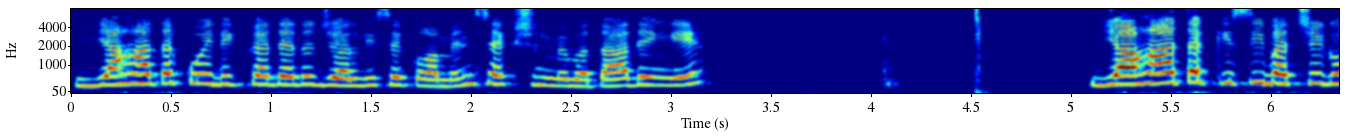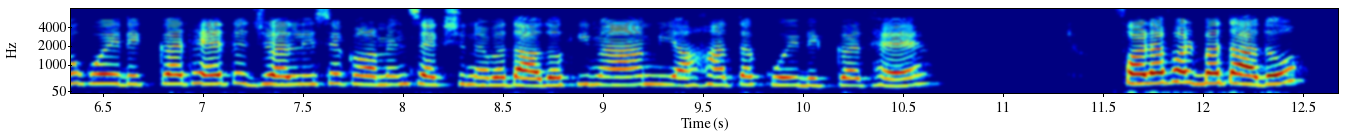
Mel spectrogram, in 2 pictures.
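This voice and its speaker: High-voiced woman teacher. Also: fairly even intonation. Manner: reads English lines slowly, then explains in Hindi. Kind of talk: chapter explanation lesson.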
